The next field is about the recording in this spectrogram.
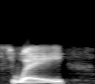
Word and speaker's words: Suay: And the third mask, and I'm going to spell this, I believe it's pronounced Sway, S-U-A-Y. Wouldn't you say, Lex? Wouldn't you say that's what it is? Sway? – Yeah. Yep. – Yeah. S-U-A-Y, and you can find them at Sway Sew Shop.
